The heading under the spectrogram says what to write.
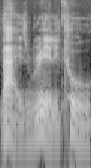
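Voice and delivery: ordinary delivery

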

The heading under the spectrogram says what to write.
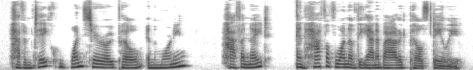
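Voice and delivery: plain reading voice

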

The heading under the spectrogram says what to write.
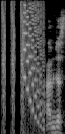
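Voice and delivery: plain

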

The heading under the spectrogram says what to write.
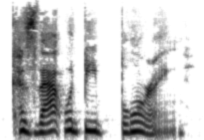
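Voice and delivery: acted scornful, disdainful, dismissive, matter-of-fact tone. Retelling a childhood reply to an uncle: imitating own disdainful reply. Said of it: "with such disdain".

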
